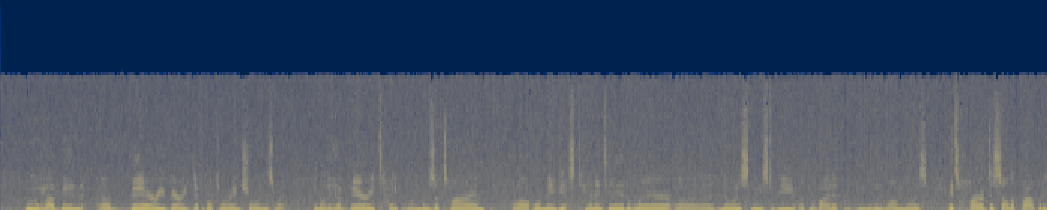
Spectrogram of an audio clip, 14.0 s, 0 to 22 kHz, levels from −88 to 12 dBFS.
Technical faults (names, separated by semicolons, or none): none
